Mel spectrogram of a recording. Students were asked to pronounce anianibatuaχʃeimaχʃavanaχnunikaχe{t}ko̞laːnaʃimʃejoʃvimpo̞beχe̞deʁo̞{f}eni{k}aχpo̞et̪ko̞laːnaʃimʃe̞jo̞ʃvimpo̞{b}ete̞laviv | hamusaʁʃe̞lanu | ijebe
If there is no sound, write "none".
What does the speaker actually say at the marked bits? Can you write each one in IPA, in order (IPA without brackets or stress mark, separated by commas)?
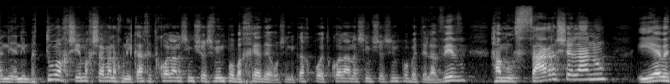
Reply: t, ʃ, k, b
